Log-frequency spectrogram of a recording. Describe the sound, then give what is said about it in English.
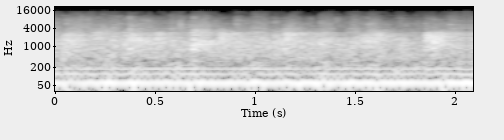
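Hand clapping from a church audience, a steady patter of many hands with faint pulsing swells, moderately quiet over a low steady hum, no voices. “Come on, give the Lord a hand clap.”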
